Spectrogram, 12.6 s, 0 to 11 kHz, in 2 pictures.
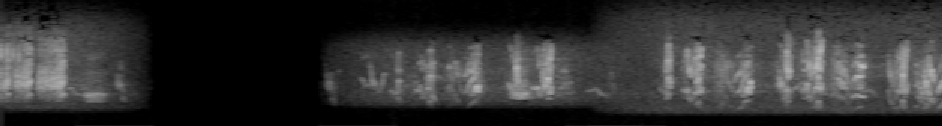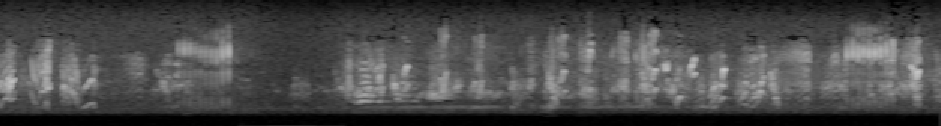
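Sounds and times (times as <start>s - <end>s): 
barn swallow twittering: 2.4s - 12.5s.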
